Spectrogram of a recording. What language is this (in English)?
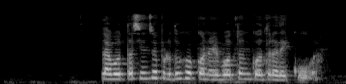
Spanish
